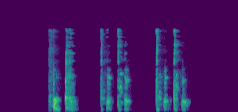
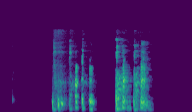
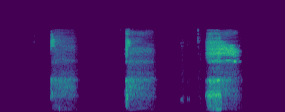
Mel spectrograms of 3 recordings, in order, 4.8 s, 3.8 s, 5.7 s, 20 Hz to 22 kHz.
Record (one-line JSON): {"three_cough_length": "4.8 s", "three_cough_amplitude": 27583, "three_cough_signal_mean_std_ratio": 0.36, "cough_length": "3.8 s", "cough_amplitude": 26861, "cough_signal_mean_std_ratio": 0.36, "exhalation_length": "5.7 s", "exhalation_amplitude": 23439, "exhalation_signal_mean_std_ratio": 0.33, "survey_phase": "alpha (2021-03-01 to 2021-08-12)", "age": "45-64", "gender": "Male", "wearing_mask": "No", "symptom_cough_any": true, "symptom_fatigue": true, "symptom_headache": true, "symptom_change_to_sense_of_smell_or_taste": true, "smoker_status": "Ex-smoker", "respiratory_condition_asthma": false, "respiratory_condition_other": false, "recruitment_source": "Test and Trace", "submission_delay": "1 day", "covid_test_result": "Positive", "covid_test_method": "RT-qPCR", "covid_ct_value": 16.3, "covid_ct_gene": "ORF1ab gene", "covid_ct_mean": 16.5, "covid_viral_load": "3900000 copies/ml", "covid_viral_load_category": "High viral load (>1M copies/ml)"}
